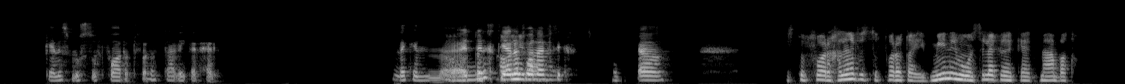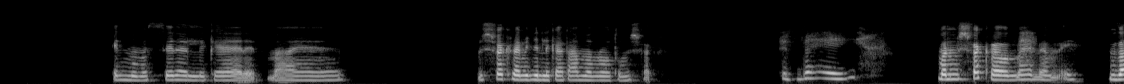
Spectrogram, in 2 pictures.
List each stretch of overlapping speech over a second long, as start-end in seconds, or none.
4.5-5.7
